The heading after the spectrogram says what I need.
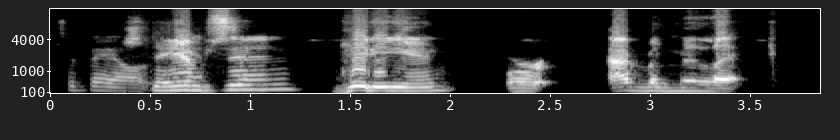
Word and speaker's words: Abimelech: Samson, Gideon, or Abimelech? How do you say it? Sounds like Heimlich. Abimelech.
